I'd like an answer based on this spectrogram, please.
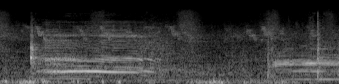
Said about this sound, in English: Guess what animal? Sheep with a head cold? Answer, camel. 4,000 of them in a state-of-the-art dairy in the desert outside the city of Dubai.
